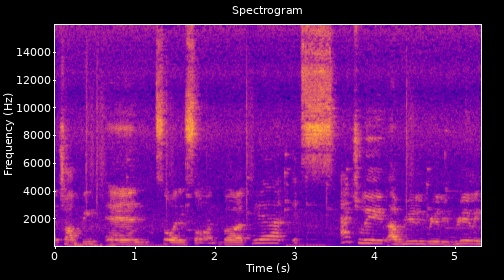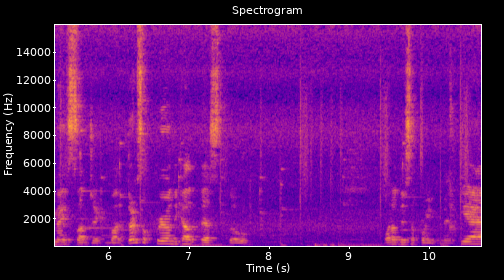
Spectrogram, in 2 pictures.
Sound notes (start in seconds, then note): none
